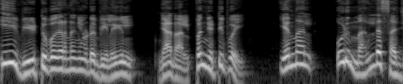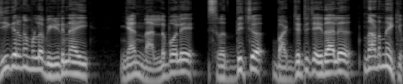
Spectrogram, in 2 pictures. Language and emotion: Malayalam, surprised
